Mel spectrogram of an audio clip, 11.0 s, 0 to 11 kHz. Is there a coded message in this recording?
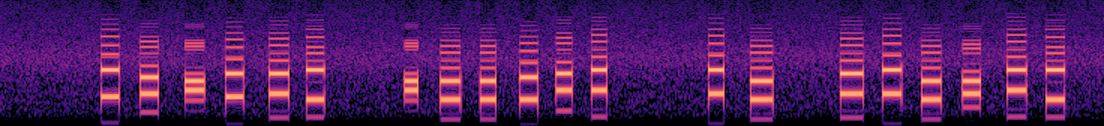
Yes: DTMF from 1.0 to 10.7 s, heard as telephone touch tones, dialled by hand, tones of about 180 ms. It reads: B8*69A *112#D C1 9C17DA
